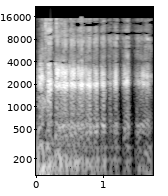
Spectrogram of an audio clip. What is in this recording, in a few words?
laugh evil; soldier; video games; source engine; tf; mvm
